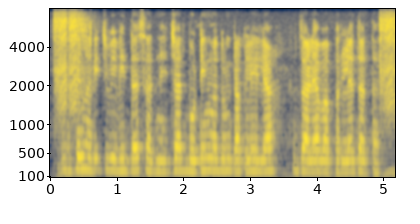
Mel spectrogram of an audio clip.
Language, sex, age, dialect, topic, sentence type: Marathi, female, 25-30, Varhadi, agriculture, statement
